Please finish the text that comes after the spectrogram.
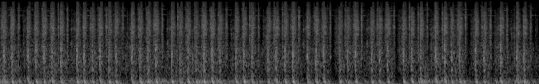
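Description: Rapid, unbroken stream of light machine gun fire in a video game, sharp shots packed closely together for several seconds, loud and with no talk over it.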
